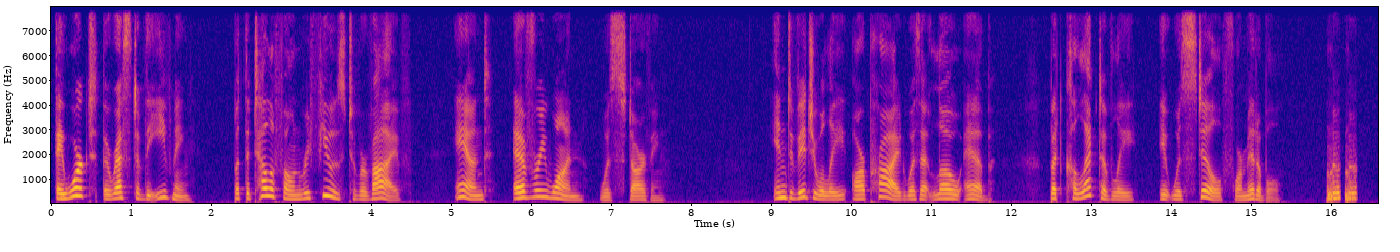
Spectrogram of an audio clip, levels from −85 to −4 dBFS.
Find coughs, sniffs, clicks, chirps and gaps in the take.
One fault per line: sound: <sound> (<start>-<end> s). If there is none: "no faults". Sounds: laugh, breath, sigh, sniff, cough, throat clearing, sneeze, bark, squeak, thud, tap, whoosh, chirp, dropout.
sound: laugh (15.9-16.3 s)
